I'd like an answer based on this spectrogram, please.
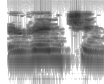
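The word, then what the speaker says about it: wrenching: Heart रेंचिंग W silent है।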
